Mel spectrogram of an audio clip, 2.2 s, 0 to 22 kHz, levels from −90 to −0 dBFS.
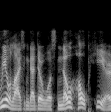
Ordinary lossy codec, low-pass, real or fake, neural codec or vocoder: Opus, 32 kbps; 7.2 kHz; fake; codec, 16 kHz, 4 kbps, X-Codec, WavLM features, trained on Multilingual LibriSpeech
